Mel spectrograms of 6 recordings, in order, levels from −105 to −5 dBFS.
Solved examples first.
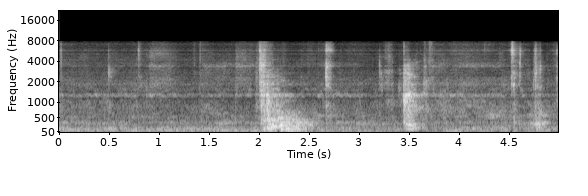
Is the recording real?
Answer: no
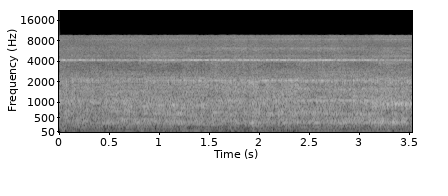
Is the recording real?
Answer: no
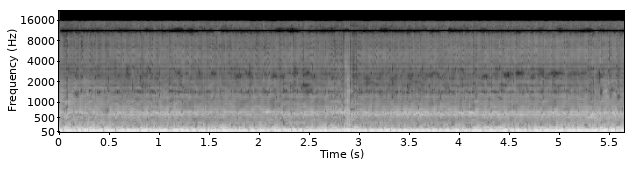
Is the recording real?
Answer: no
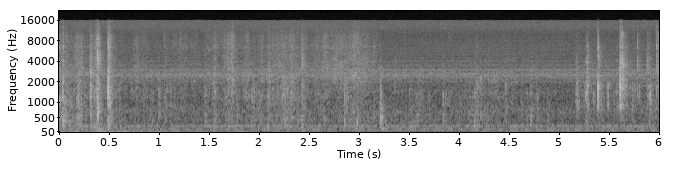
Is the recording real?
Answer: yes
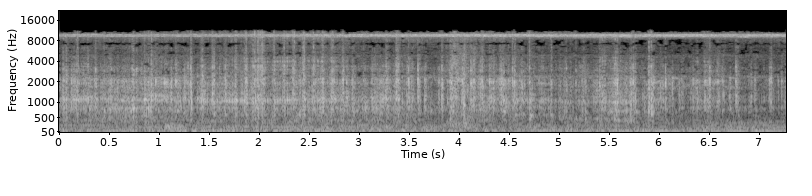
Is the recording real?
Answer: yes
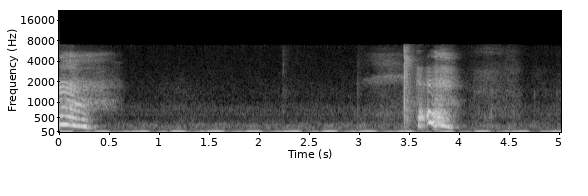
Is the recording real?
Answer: yes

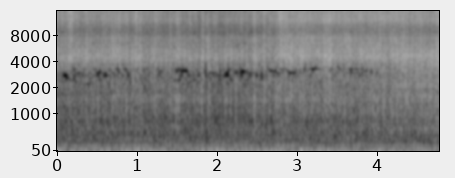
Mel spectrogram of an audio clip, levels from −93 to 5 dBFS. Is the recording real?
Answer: no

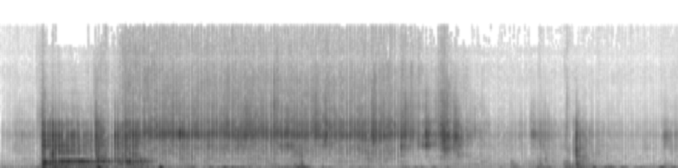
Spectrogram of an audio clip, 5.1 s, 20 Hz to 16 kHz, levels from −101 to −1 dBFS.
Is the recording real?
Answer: no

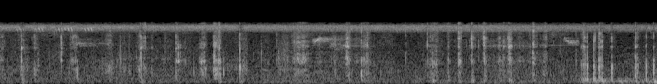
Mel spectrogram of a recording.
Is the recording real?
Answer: yes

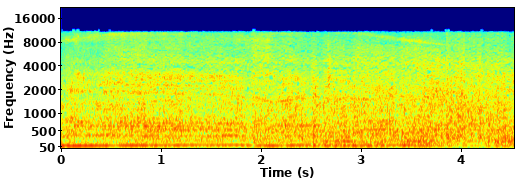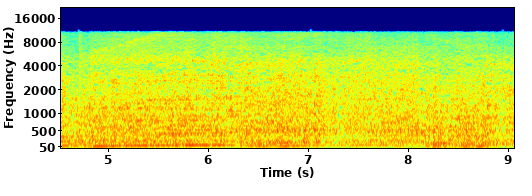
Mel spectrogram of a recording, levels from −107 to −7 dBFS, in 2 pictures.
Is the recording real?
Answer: yes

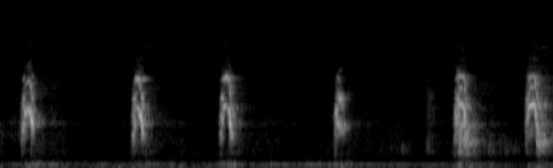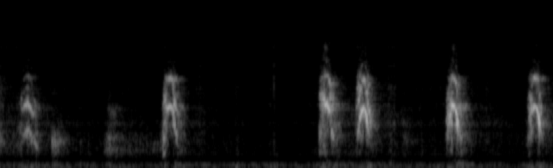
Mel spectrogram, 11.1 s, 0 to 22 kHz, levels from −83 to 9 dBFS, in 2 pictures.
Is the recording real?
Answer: no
